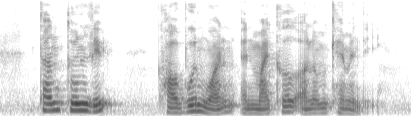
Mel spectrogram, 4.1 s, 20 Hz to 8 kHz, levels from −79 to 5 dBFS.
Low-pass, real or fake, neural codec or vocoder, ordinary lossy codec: none; fake; codec, 16 kHz, 8 kbps, FunCodec, trained on LibriTTS, 25 frames a second; none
